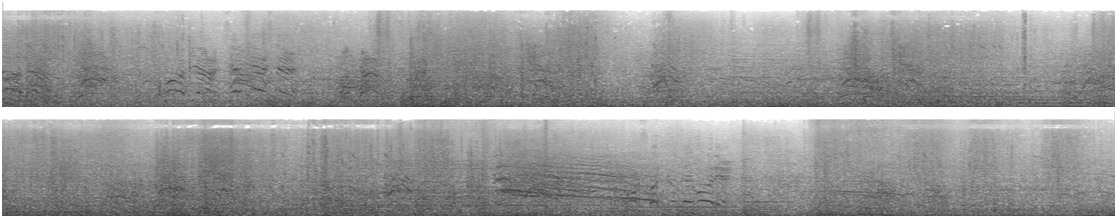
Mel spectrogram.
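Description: Waves rush and splash against a ship's hull.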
